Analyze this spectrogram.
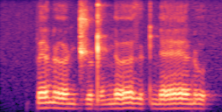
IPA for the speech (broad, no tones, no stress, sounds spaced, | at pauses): p ɛ ɳ əː ɳ d͡ʒ ʊ ɖ ə n əː ð ɪ ʈ n ɛː ɳ ʊ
